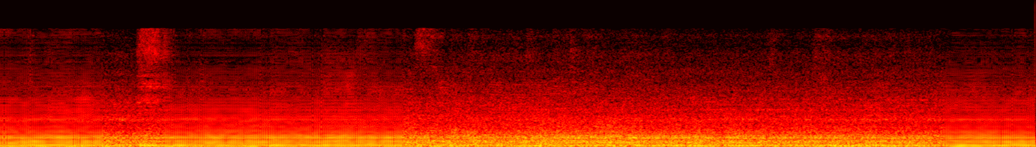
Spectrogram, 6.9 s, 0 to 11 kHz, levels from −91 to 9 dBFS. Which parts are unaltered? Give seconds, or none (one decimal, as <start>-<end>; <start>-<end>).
0.7-1.1; 2.7-6.3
